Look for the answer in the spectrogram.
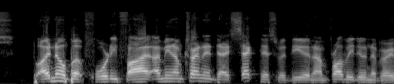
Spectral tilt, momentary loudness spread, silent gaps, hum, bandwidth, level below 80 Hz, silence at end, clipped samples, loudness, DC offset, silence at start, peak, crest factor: -5.5 dB/octave; 10 LU; none; none; 12.5 kHz; -60 dBFS; 0 s; under 0.1%; -22 LUFS; under 0.1%; 0 s; -4 dBFS; 18 dB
